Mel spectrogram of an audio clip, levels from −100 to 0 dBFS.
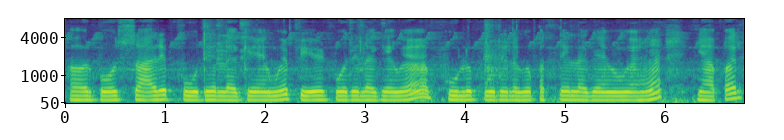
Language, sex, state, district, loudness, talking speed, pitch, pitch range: Hindi, male, Chandigarh, Chandigarh, -12 LUFS, 195 wpm, 145 Hz, 140-150 Hz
